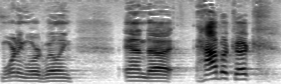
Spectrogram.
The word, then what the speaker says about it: Habakkuk: And so I looked into it a little bit, and in the Hebrew, if you were getting an actual perfect uh, pronunciation, the B actually sounds like a V. Did you know that? It's actually Havakuk.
